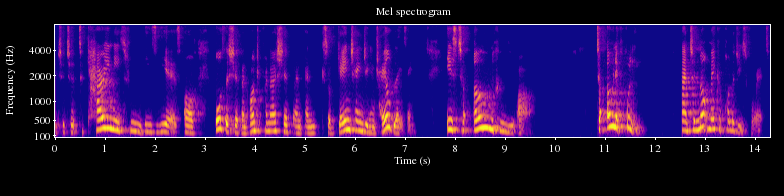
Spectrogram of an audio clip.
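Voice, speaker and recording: A woman with a British accent speaks as an interview guest, her voice mellow and warm at an average pitch. She tells her story reflectively and leans into key points with emphasis. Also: poor audio. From Zimbabwe. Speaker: guest author.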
